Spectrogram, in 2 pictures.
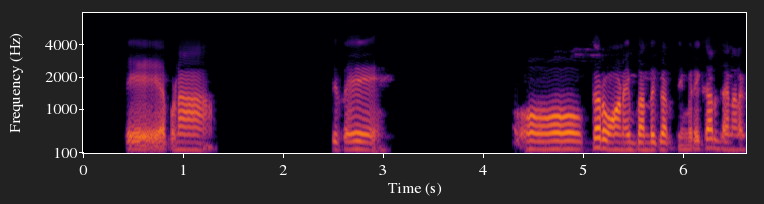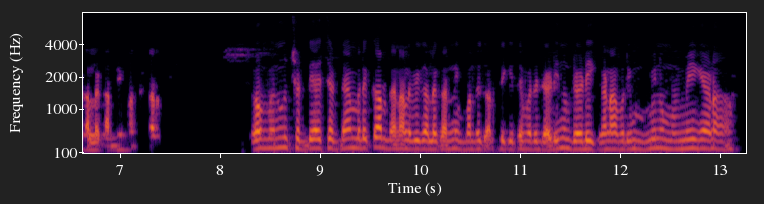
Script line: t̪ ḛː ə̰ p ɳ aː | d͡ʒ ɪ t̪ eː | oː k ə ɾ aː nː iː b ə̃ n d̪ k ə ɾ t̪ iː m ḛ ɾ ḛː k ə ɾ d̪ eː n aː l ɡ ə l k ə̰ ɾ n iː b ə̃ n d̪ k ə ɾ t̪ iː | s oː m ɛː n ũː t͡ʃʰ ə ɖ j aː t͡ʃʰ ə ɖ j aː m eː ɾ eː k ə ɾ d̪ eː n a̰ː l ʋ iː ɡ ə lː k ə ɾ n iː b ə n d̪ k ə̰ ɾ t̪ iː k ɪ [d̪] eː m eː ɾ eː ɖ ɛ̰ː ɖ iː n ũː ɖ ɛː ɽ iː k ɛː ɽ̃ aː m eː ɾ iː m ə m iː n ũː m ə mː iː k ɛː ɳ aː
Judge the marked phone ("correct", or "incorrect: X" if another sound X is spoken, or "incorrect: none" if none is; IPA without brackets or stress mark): incorrect: t̪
